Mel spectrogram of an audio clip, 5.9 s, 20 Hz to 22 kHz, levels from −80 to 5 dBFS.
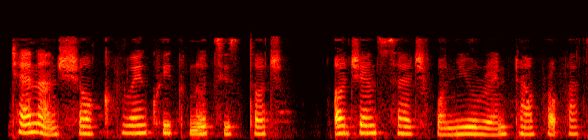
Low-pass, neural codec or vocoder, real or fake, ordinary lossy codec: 7.2 kHz; none; real; AAC, 32 kbps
